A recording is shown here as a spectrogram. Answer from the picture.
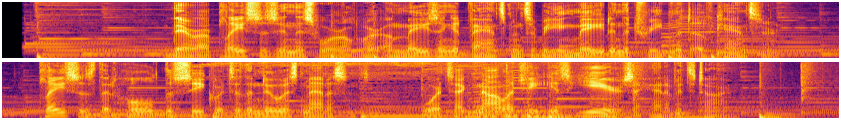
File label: NARRATION, voice over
